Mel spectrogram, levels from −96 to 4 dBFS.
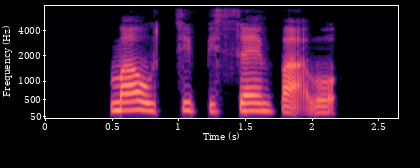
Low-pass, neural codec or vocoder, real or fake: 7.2 kHz; none; real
